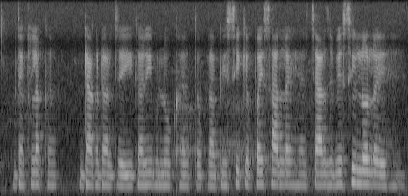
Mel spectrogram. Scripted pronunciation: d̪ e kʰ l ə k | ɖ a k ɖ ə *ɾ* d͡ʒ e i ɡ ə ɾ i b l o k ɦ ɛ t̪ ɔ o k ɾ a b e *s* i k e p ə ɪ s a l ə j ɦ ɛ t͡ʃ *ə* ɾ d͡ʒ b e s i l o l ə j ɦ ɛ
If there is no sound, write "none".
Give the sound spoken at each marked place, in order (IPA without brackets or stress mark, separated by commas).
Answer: ɾ, s, a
